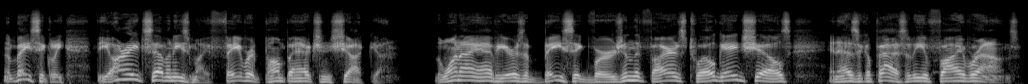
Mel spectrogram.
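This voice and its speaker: A man's voice: a little high, bright, forceful tone, no room sound, clean studio sound. A man playing a folksy, gun-loving small-town sheriff in a video game, chatting boastfully in a conversational radio-style monologue. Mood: folksy, proud.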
